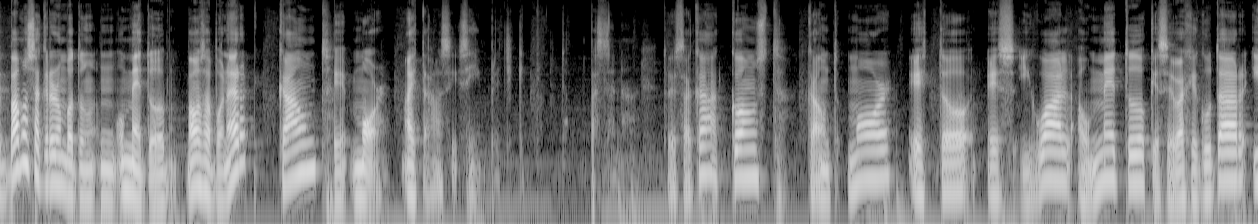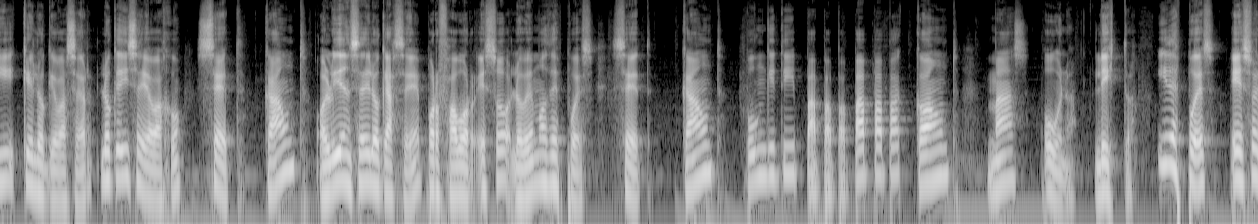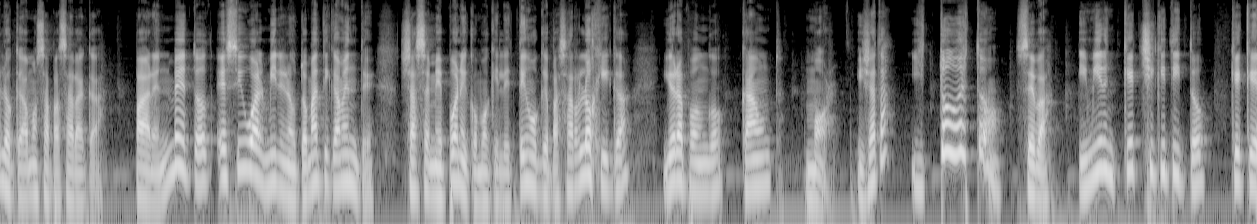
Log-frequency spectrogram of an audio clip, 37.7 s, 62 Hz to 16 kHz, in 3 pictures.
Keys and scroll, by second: 0.0-1.2 typing, 0.8 Escape, 2.3-11.8 typing, 5.4 Escape, 12.1 Return, 12.5 Escape, 12.9-21.8 typing, 22.8-26.4 typing, 23.1 Escape, 23.8 ctrl+s, 26.5 Return, 32.3-37.7 typing, 33.9 ctrl+s, 35.4 Escape.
